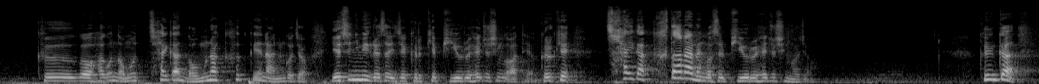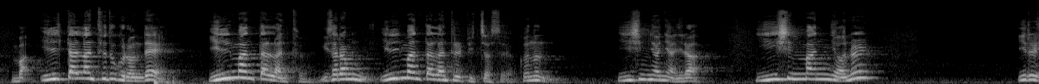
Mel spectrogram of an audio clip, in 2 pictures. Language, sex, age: Korean, male, 30-49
